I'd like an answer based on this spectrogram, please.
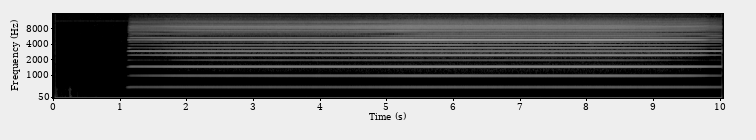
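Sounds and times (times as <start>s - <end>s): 
musical note B natural: 1.1s - 10.0s.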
